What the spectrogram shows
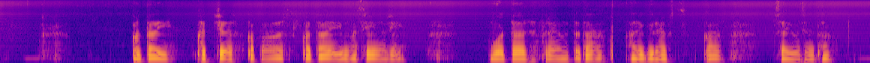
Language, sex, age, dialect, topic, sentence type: Hindi, male, 18-24, Kanauji Braj Bhasha, agriculture, statement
